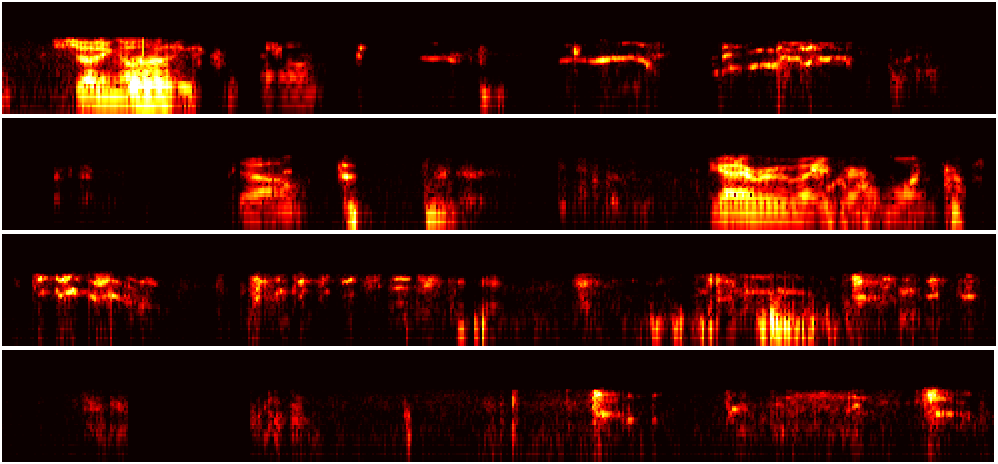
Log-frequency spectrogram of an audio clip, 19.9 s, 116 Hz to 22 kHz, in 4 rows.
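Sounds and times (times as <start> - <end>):
speech: 0.4 - 1.6, 6.2 - 6.8, 8.5 - 9.9
puppies whimpering and whining: 2.1 - 5.5, 9.8 - 15.6, 17.8 - 19.8.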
